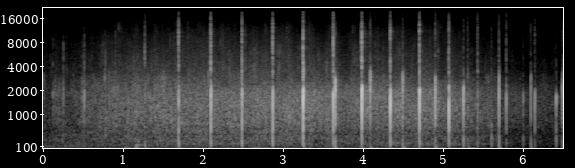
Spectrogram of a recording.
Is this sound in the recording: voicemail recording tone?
no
